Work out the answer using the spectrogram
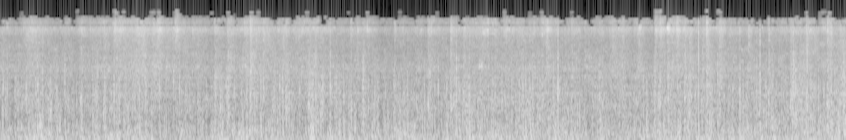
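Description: Wind buffeting a microphone held out of a moving passenger train, over the steady running noise of the coaches' wheels on the track.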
